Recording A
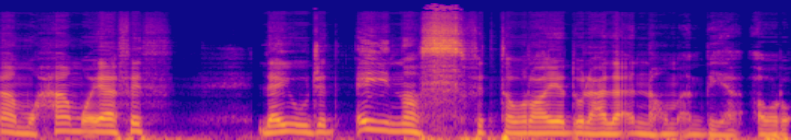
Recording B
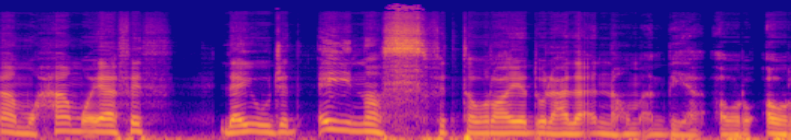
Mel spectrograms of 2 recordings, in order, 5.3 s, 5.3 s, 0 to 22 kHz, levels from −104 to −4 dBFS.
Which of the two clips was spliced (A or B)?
B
